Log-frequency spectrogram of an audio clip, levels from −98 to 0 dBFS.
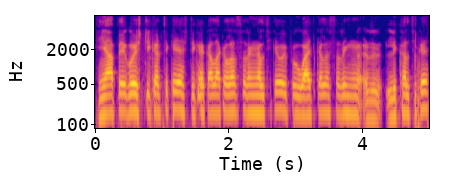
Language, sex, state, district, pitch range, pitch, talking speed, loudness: Maithili, male, Bihar, Samastipur, 160-170 Hz, 165 Hz, 225 wpm, -17 LUFS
